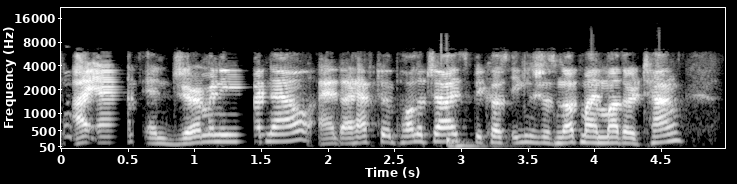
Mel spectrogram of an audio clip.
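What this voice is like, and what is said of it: Foreign accent in English. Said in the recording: “A lot of us like the accent. ... Dawn is already drooling just on the accent.”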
